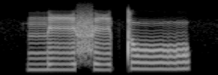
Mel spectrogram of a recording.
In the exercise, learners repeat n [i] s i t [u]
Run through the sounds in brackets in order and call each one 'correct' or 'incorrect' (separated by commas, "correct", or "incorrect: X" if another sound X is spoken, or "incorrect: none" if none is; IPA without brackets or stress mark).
correct, correct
